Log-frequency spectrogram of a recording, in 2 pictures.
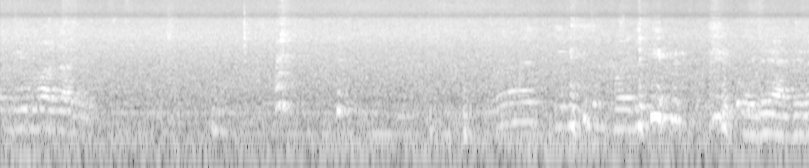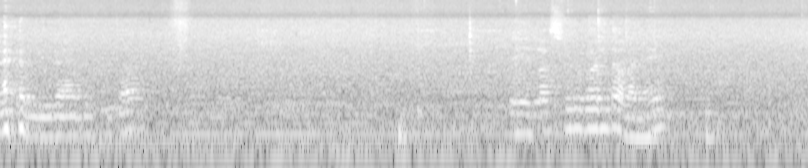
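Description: Plates clink on a table as they are set down.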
